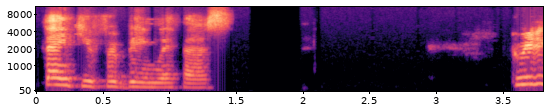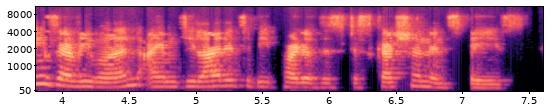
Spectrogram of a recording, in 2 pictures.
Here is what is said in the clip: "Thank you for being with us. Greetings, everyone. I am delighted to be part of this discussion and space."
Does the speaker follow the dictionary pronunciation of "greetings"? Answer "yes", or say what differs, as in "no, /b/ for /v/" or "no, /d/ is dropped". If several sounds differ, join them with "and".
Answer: yes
